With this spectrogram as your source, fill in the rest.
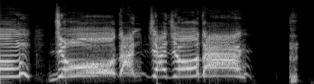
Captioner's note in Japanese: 叫び声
